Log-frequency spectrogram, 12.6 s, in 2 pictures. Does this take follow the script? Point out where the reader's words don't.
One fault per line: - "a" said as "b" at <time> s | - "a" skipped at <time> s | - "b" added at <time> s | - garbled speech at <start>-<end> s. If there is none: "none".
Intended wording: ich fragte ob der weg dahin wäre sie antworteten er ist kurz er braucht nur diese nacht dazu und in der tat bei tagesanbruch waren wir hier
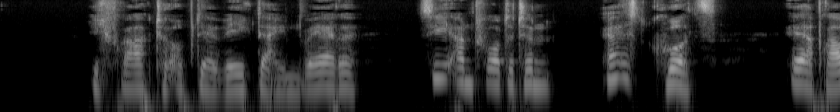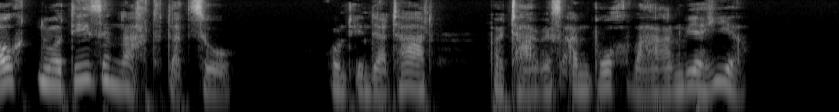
none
